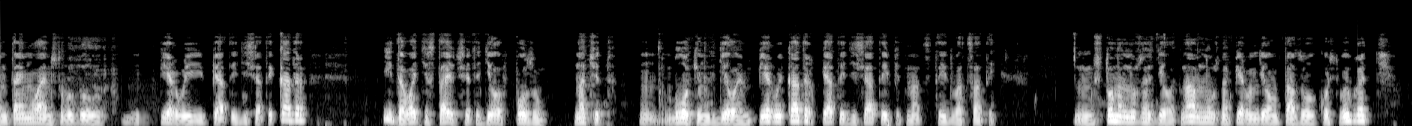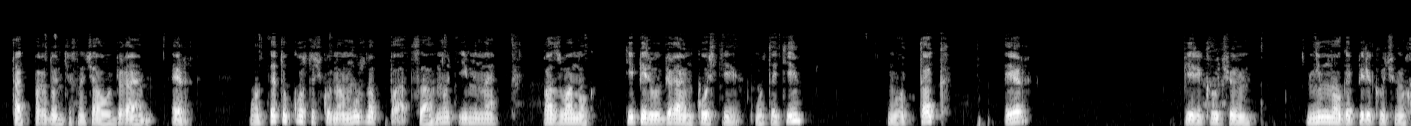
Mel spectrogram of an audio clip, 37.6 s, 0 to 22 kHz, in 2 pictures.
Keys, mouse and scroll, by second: 0.8 middle click, 6.3-9.6 scroll down 1, 15.3 click, 19.4 click, 20.5 r, 23.2 click, 23.9 r, 26.5 click, 28.3 g, 31.8 r, 35.7 click, 36.3 r.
